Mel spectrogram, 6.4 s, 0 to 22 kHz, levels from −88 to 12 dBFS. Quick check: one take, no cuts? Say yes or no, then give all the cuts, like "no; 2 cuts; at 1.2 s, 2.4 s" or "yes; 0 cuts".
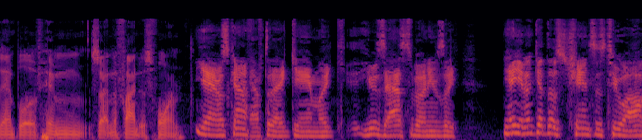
no; 4 cuts; at 0.9 s, 1.9 s, 2.5 s, 4.7 s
